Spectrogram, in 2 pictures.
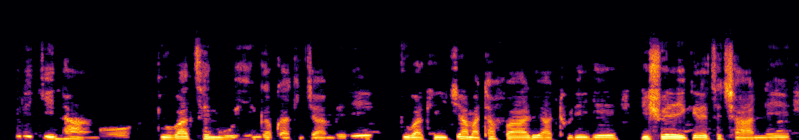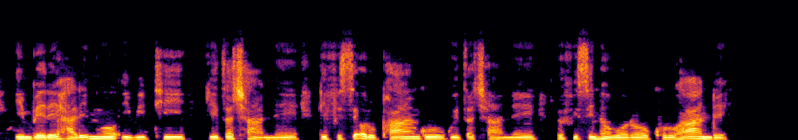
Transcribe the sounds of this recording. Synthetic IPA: ʃuɾiɟiːn̥haːŋɡo̞ | d̥uβat͡se̞muβuhiːŋɡab̚ɡaːkʰid͡ʒaːmbe̞ɾe̞ | d̥uβakʰid͡ʒeamatafaːɾiatʰuɾije̞niʃuɾeɾiɡe̞ɾe̞t͡se̞t͡ʃaːne̞imbe̞ɾe̞ɦaɾimŋo̞ʔiβitʰiv̥ɟiːzat͡ʃaːne̞ɾifise̞uɾupʰaːŋɡuɡwiːd͡zat͡ʃaːne̞ɾufisin̥ho̞βo̞ɾo̞kʰuɾuhaːnde̞

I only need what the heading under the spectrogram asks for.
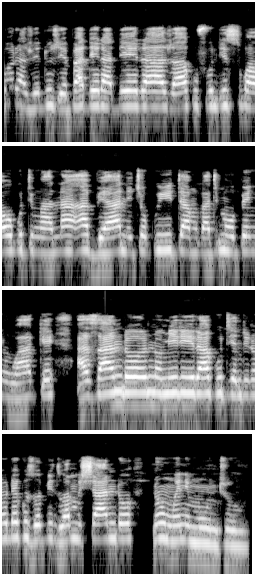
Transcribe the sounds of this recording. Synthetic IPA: oraʐe̞ɗuʐe̞paɗe̞ɾaɗe̞raʐaːkufundiswawo̞kutimwanaːb͡viane̞t͡ʃo̞kuitamukat̬imeupe̞ɲuɦwake̞asando̞no̞miɾiɾakutindino̞ɗakuzo̞pinzwamuʃando̞ | no̞umwe̞nimuːntʰu

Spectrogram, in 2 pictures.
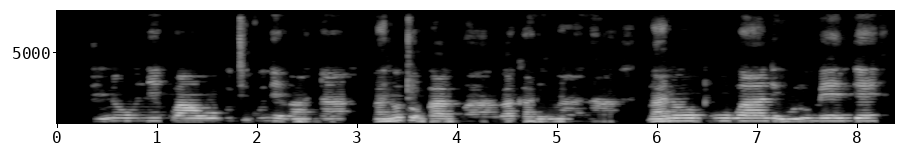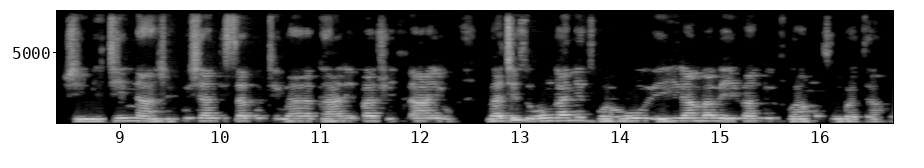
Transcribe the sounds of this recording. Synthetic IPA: ʐino̞ːne̞kwawo̞kutikune̞ʋana | ʋano̞to̞parwaʋakaɾemana | ʋano̞puwane̞ɦuɾume̞nde̞ | ʐ̥emit͡ʃinaʐekuʃandisakutiʋaɡʱaɾe̞paʐiɬajo̞ | ʋat͡ʃizo̞uŋɡanid͡zwawo̞ʋe̞iɾambaʋe̞iʋamid͡zwamufuŋɡwad͡zaːʋo

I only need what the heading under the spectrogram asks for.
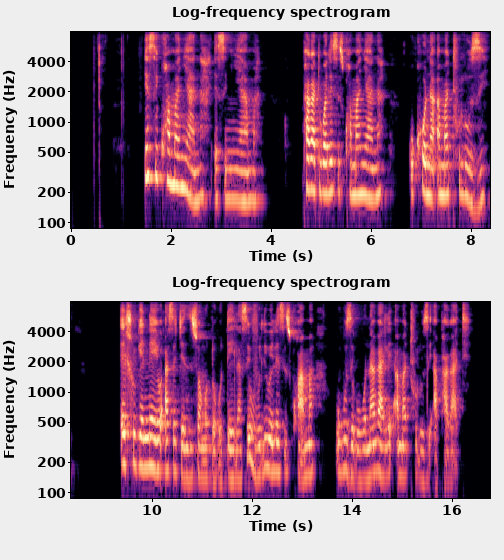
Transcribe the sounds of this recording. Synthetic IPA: isikʰwamaɲanaesim̩ɲaːma | pʰaɣatʰiɣwalesisi̥kʰwamaɲana | ɣukʰɔnaʔamatʰuluzi | eɬuɣɛnɛjɔʔasɛt͡ʃʼend͡zʱiswaŋɔ̰d̥ʱɔɣɔ̰tʼɛlasivuliwɛlesisi̥kʰwa̰ma | uɣuzɛɣuβɔnaɣalɛ̰ʔa̰matʰuluzḭʔa̰pʰa̰ɣa̰ːtʰi̥

